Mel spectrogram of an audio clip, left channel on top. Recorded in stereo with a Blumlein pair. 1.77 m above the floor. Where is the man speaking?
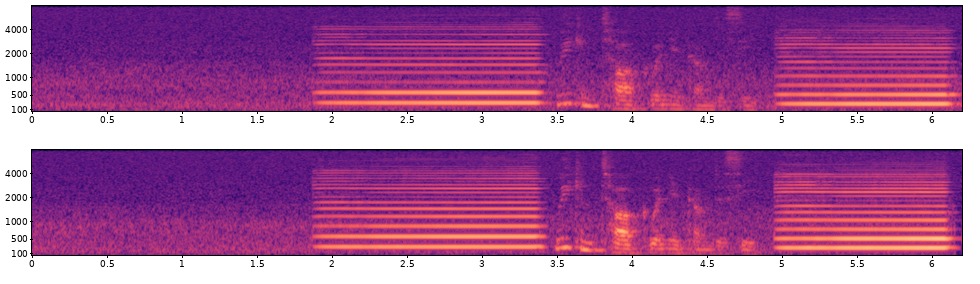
55° right, 0.8 m.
